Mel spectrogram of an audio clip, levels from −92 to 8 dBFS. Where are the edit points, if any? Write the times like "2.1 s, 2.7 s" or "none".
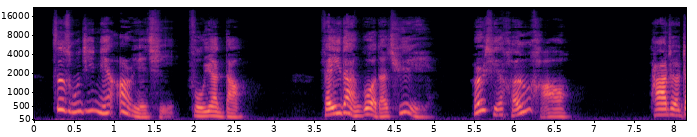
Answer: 1.8 s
